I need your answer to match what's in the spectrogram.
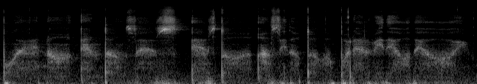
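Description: Whispering young woman, ASMR close-up. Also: slow pace. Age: young adult. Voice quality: soft breathy whisper. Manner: hushed, intimate, close to the mic. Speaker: ASMR video creator. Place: small bedroom, indoors. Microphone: close desk microphone.

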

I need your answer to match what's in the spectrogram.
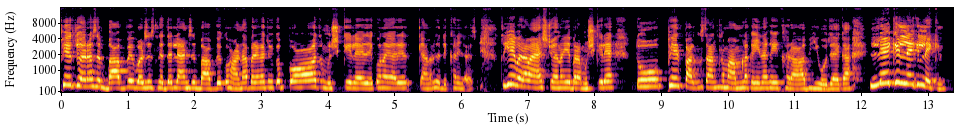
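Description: Male host with a notably high voice, excitable, thinks out loud on camera. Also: brisk. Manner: chatty, excitable, thinks aloud with fillers. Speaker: cricket explainer host. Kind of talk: casual explainer talk to camera.

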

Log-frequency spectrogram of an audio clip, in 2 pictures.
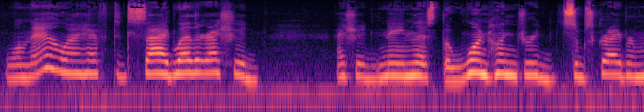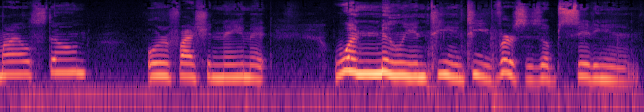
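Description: A woman giving casual gameplay commentary in a sleepy monotone, having just woken up. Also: high-pitched, takes it slowly. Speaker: gaming YouTuber.

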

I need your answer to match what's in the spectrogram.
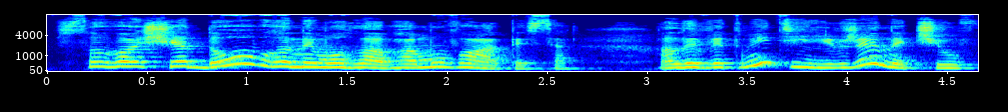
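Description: A woman narrating a children's fairy tale in an expressive, animated storytelling manner. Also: sits high, normal speed.

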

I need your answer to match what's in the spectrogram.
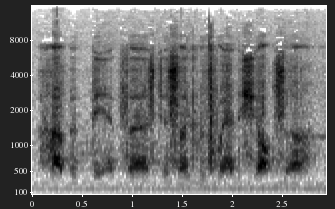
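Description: A man chatting casually with a fellow player through in-game voice chat, answering in a relaxed, easygoing way. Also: low voice, normal speed, background noise. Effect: heard through in-game voice chat. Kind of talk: casual chat while gaming. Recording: voice chat under game music.

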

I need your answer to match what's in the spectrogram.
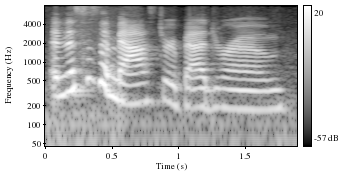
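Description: A woman's voice: mid-range voice, big pitch swings, moderate pace, sharp tone. A woman in her thirties, a real estate agent, giving an upbeat room-by-room tour of a rental condo, filmed on a handheld camera. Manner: upbeat, pointing things out room by room. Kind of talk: walkthrough narration of a rental tour. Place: outdoors at a front door, then walking through an empty condo.

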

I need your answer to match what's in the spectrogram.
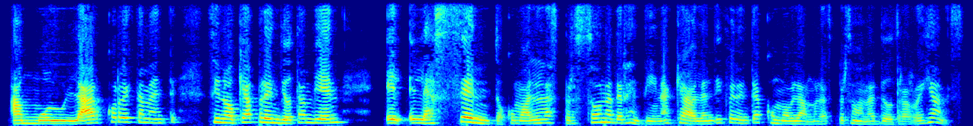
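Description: A woman with a Colombian paisa accent from Medellín talks to camera as a language teacher. Her voice sits at a middle pitch, and she explains in an easy conversational way, now and then repeating a word as she gathers her thoughts. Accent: Colombian Spanish, Medellín (paisa). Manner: conversational, repeats words while thinking. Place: United States.

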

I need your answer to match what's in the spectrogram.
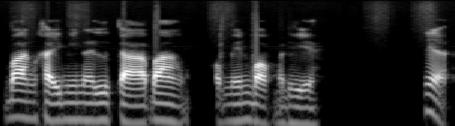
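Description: A man's voice: mid-range voice, steady tone, dry recording, lo-fi sound. A Thai man casually commenting on his own Minecraft building, chatting to himself as he works. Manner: slow, chatty, talking to himself while building. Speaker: Minecraft YouTuber.

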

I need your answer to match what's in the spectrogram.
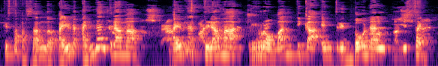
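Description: A man's voice: sits high, expressive, normal speed, crowd noise. Exasperated man swearing at a game. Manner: exasperated, swearing, talking to himself. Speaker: streamer. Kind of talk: live gameplay commentary.

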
